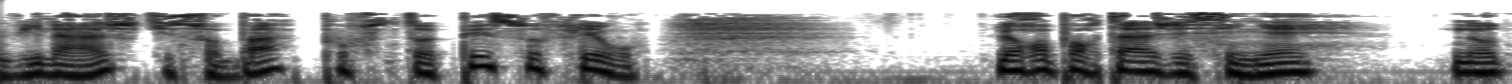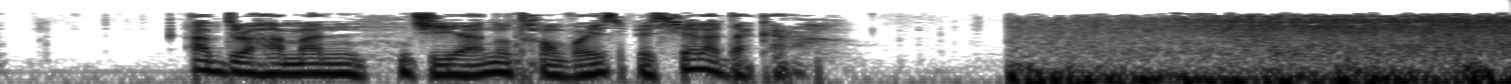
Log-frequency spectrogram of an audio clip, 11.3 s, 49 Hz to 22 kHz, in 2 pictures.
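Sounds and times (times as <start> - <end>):
speech: 0.0 - 3.0, 3.7 - 5.8, 6.4 - 8.9
sea waves breaking on the shore near Dakar's port: 9.6 - 11.3.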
